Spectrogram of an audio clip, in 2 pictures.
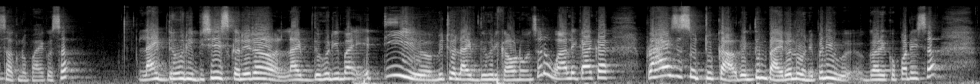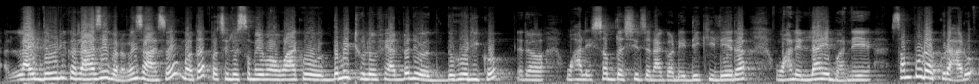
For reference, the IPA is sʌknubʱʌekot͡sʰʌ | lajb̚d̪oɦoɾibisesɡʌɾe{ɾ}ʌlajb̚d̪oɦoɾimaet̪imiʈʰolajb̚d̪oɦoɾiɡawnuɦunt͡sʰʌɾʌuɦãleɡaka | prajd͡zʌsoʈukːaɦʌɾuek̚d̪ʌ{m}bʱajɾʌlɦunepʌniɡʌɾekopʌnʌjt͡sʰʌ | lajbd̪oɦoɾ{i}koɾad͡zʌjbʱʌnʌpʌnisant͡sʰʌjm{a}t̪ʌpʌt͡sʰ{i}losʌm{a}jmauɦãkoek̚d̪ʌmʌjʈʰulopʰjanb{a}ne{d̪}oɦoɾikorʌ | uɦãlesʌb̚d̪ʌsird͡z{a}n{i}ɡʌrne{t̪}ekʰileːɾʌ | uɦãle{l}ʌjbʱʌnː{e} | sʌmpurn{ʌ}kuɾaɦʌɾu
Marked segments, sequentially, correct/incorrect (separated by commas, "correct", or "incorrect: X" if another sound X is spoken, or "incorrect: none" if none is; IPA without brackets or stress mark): correct, correct, correct, incorrect: ʌ, correct, incorrect: ʌ, incorrect: ʌ, correct, incorrect: ʌ, incorrect: a, incorrect: d̪, correct, correct, correct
